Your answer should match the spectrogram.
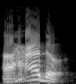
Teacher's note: دال پر چونکہ قلقلہ ہے اس کے لیے دوبارہ وقف کی حالت میں اس کی آواز کی ڈبلنگ ہوئی ہے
